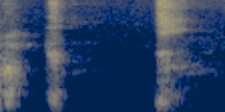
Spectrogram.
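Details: Woman in the background who has had a cough gives three short, abrupt, faint, somewhat distant cough bursts in a quiet room; cough.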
